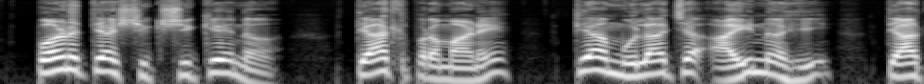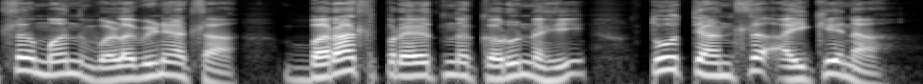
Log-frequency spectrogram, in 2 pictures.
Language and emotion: Marathi, neutral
